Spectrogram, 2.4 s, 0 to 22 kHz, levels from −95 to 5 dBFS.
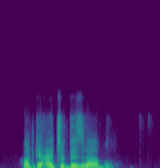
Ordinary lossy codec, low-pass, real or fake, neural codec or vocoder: Opus, 16 kbps; 7.2 kHz; fake; codec, 16 kHz, 0.5 kbps, X-Codec, HuBERT features, trained on balanced general audio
